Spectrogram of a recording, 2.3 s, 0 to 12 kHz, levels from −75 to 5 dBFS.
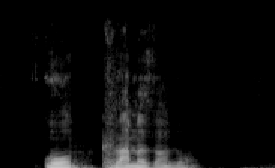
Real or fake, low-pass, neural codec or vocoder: fake; 10.8 kHz; codec, 44.1 kHz, 1.7 kbps, Pupu-Codec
